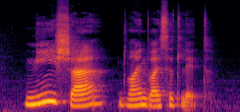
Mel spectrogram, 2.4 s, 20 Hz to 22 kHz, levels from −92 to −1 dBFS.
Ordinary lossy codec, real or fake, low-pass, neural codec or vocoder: none; real; none; none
